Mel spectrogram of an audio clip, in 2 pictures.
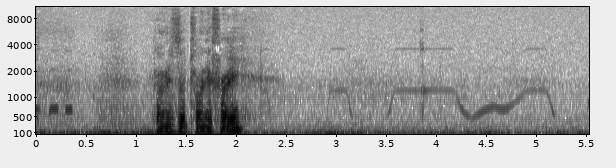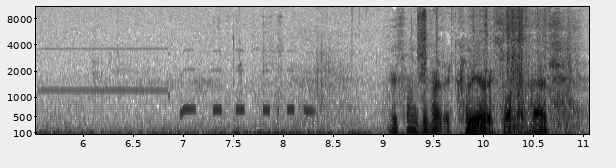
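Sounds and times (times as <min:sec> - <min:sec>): metal detector gliding tone: 0:00.0 - 0:00.6, 0:02.8 - 0:08.6.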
